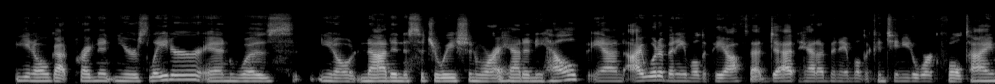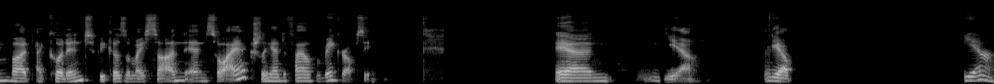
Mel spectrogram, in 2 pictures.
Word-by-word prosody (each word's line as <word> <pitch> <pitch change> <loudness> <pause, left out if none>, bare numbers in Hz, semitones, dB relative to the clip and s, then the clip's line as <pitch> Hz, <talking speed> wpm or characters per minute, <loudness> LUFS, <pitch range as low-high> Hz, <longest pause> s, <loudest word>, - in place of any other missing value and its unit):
you 175 -1 -3
know, 165 0 +2
got 160 -2 +1
pregnant 165 0 -1
years 155 -1 -2
later 215 +4 +3
and 160 -2 -2
was, 155 0 -1 0.2
you 165 -8 -5
know, 145 -1 -1
not 155 +1 +4
in 155 -1 +3
a - - -3
situation 155 0 0
where 145 -1 +2
I - - +3
had 155 -1 0
any 155 0 -2
help, 200 +8 +1
and 155 0 -1
I 165 - +6
would 190 +2 +2
have 195 - +2
been 160 0 -1
able 150 -2 -3
to - - -11
pay 150 - -2
off 145 - 0
that 135 - -1
debt 155 +2 +2
had 150 0 -1
I - - 0
been 150 0 -12
able 145 0 -6
to - - -14
continue 155 0 -7
to 155 - -1
work 150 -1 -3
full 145 -1 0
time, 160 +3 +1
but 145 -3 +3
I 145 - -5
couldn't 150 +9 0
because 140 +1 -2
of 140 - -5
my 130 - -1
son, 175 +5 0
and 150 +1 -3
so 155 - -1
I - - +5
actually 320 - 0
had 160 0 0
to 160 - -9
file 155 -1 0
for 140 - -18
bankruptcy. 190 +4 -4 1.8
And 150 0 +4 0.5
yeah. - - -2 0.7
Yep. - - +4 1.7
Yeah. 185 0 -1
155 Hz, 180 wpm, -26 LUFS, 150-165 Hz, 1.8 s, I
